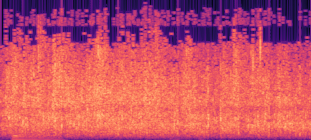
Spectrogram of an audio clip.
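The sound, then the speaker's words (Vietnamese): Applause from an audience at a school gathering of teachers, parents and children: a dense, steady patter of clapping that fills the whole clip, with a brief voice at the start. “Chúng ta xin cảm ơn và cho một tràng pháo tay.”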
